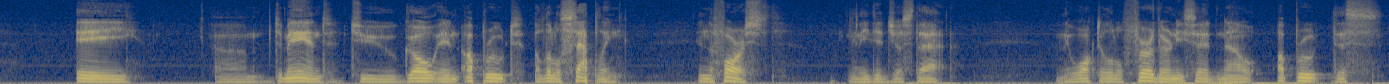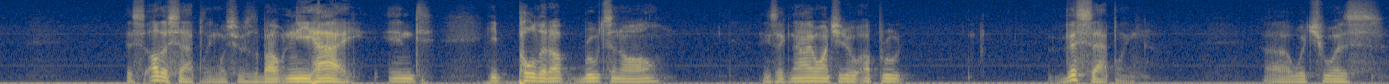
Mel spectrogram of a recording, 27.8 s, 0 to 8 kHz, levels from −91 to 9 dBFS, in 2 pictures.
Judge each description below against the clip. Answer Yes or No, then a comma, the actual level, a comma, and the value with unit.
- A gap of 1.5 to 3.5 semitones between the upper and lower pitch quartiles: Yes, average, 2.9 semitones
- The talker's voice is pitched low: Yes, low, 100 Hz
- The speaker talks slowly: Yes, slow, 125 wpm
